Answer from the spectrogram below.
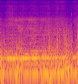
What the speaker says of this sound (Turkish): motosikletin e, çok hoş bir egzoz sesi var.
